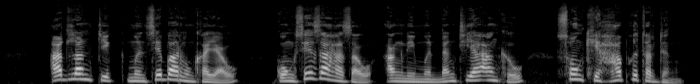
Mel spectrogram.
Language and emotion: Bodo, surprised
